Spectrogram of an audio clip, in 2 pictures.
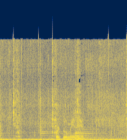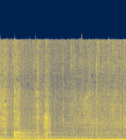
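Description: Mushrooms sautéing in a pan for carbonara, a steady hiss of frying with spatula scrapes and metallic clinks as they are stirred, under background music, with a short spoken phrase.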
